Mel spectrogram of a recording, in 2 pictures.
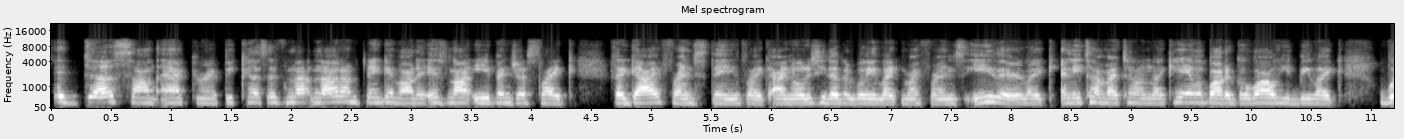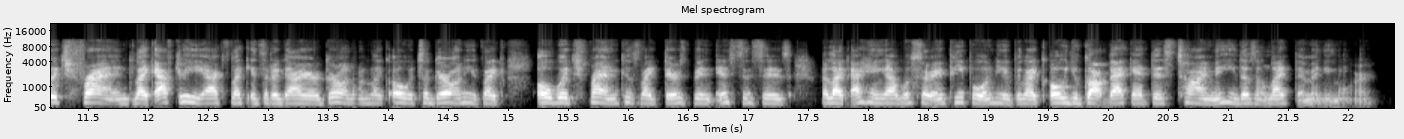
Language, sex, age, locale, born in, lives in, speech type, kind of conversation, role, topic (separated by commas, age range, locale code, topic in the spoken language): English, female, 20-24, en-US, United States, United States, conversation, advice, user, How can I apologize and rebuild trust after breaking a promise to someone I care about?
